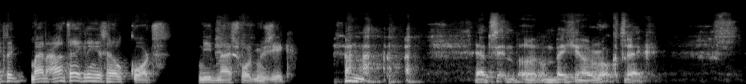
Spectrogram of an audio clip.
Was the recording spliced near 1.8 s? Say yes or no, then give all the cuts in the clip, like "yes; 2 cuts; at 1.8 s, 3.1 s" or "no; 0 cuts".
no; 0 cuts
